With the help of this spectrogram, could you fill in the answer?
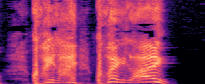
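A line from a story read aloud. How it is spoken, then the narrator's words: Shout. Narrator (Chinese): 他喊道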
